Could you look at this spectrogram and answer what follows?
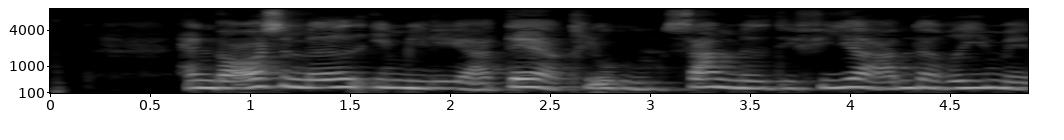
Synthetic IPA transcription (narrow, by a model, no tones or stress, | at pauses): hænʋɑ̈ɒ̽səmeð̞ˠimiliɑ̈d̥eɐ̰kʰlub̥n̩sɑ̈m̰n̩með̞ˠd̥ifiːɐɑ̈nd̥ʁɐʁiːme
